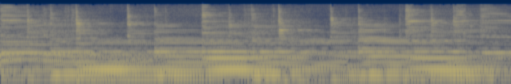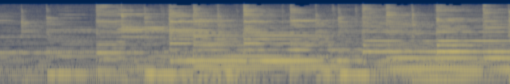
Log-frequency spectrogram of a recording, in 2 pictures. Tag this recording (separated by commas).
Music, Plucked string instrument, Strum, Guitar, Acoustic guitar, Musical instrument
